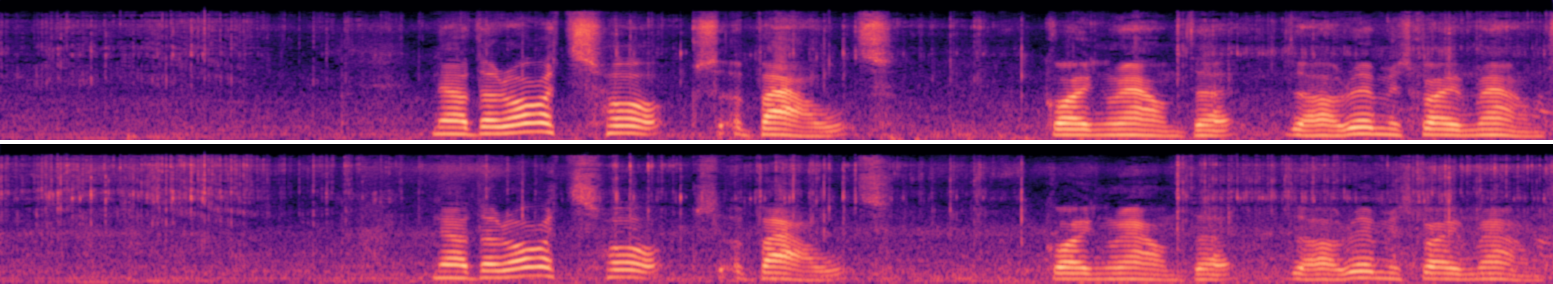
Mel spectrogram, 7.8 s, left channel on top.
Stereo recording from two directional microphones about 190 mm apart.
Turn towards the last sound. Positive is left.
turn(degrees=60)  # may be behind; listen again after turning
